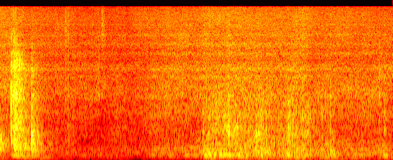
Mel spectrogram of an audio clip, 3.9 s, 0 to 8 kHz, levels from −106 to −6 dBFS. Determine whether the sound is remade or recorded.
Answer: remade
